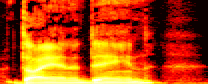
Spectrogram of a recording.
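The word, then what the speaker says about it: Dyanna Dayne: Maekar, meanwhile, has a wife, Diana Dane, whose name rhymes with lion.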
